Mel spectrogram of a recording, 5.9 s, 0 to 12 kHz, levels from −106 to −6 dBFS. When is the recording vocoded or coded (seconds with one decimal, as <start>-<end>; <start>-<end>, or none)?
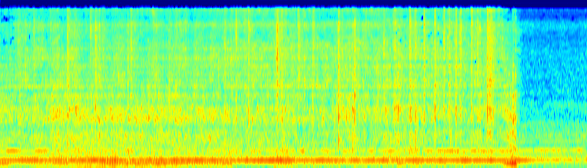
0.4-3.9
